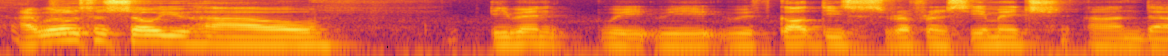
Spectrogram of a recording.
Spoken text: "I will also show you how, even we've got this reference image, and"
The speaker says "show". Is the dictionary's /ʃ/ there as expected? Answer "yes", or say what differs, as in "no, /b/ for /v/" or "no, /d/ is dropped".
yes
